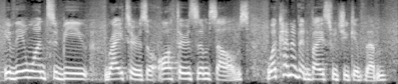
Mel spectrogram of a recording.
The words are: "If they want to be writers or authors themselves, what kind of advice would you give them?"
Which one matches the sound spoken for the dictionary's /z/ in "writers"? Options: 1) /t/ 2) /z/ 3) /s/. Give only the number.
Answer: 2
